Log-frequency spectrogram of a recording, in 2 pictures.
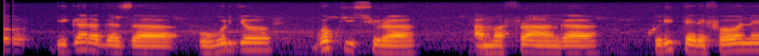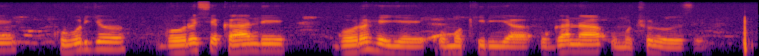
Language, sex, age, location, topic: Kinyarwanda, male, 18-24, Kigali, finance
